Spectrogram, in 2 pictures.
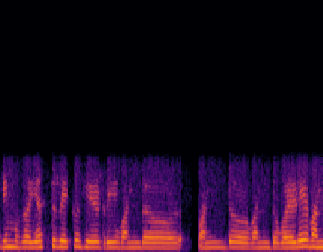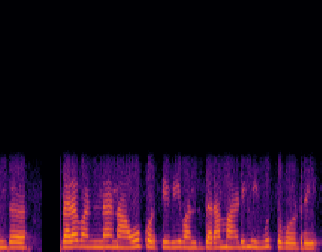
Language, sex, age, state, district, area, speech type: Kannada, female, 30-45, Karnataka, Gadag, rural, conversation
